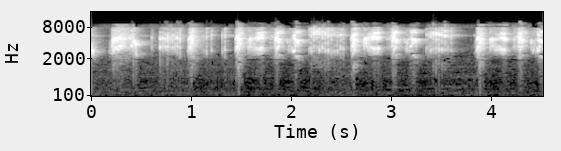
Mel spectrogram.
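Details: Long-tailed shrike in full, energetic song, used as a lure to make other shrikes sing: an almost unbroken stream of loud, high, grating and chattering notes with few pauses.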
